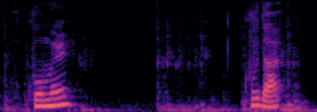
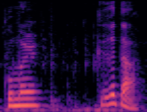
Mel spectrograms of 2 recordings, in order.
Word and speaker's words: 꿈을 끄다: But here, 꿈을 끄다. A subtle change in pronunciation, right? 꿈을 꾸다, 꿈을 끄다. So you have to listen very carefully.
